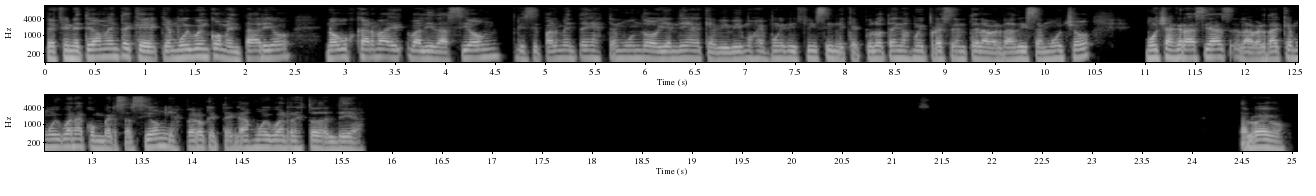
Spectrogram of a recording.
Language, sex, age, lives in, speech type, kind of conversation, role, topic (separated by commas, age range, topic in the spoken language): Spanish, male, 30-34, United States, conversation, podcast, host, ¿Cómo describirías quién eres hoy en pocas palabras?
